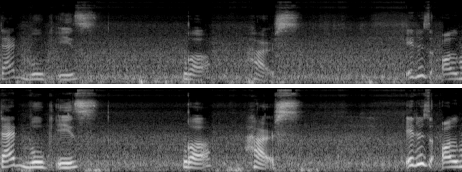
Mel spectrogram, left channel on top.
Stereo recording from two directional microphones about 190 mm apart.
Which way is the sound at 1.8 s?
35° right (ahead or behind).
